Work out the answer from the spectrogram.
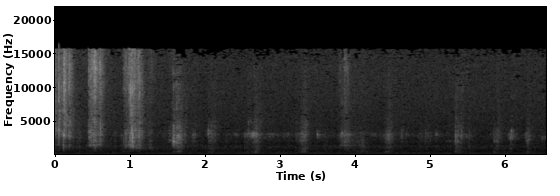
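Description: Crunchy chewing of fried, battered food: loud crunches about twice a second at first, growing fainter and sparser after about two seconds.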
